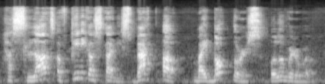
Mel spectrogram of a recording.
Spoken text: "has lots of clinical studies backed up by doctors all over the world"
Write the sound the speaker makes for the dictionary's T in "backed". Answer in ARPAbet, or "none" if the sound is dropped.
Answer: T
